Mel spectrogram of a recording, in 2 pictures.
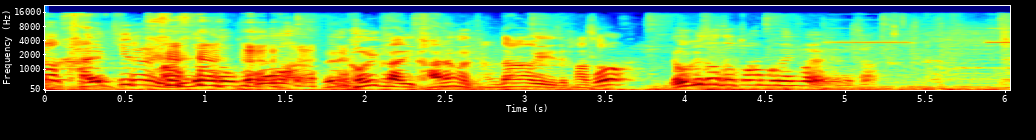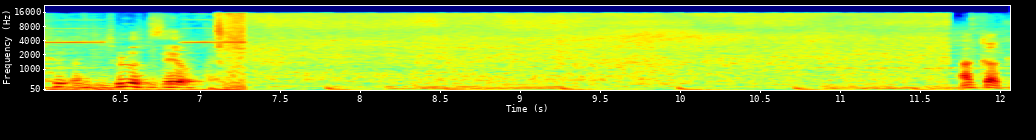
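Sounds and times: pressure washer spraying water: 7.1s - 11.7s.

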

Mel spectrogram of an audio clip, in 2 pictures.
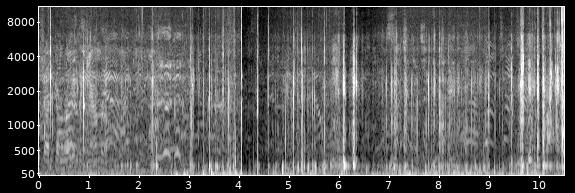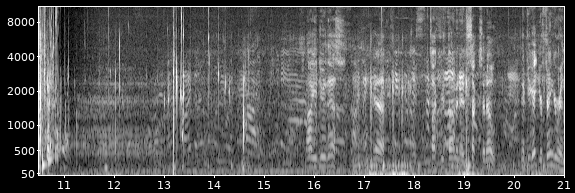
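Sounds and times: water sloshing and splashing: 9.8s - 14.8s
muffled underwater hum: 10.1s - 14.6s.

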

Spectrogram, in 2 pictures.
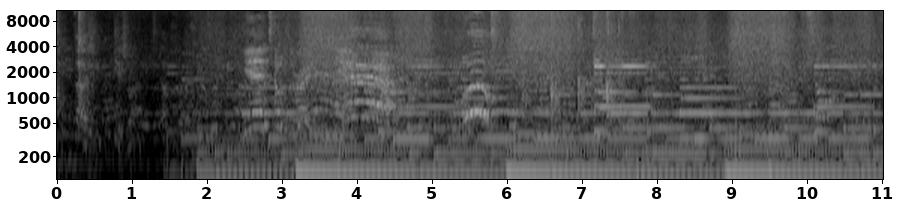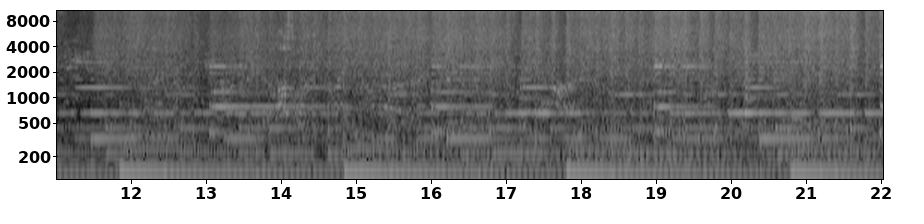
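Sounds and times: guitar: 1.4s - 22.0s
bass line: 1.7s - 22.0s
drums: 1.7s - 22.0s
fiddle melody with sliding notes: 2.0s - 22.0s.

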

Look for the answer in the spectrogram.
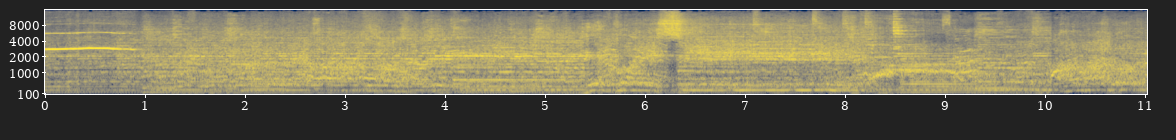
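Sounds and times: acoustic guitars strumming: 0.0s - 11.0s.

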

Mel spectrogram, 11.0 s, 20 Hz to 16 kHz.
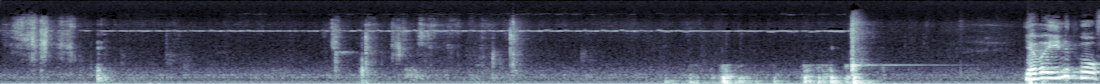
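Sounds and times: high-pitched whine: 0.0s - 11.0s
dull thumps and knocks: 6.8s - 8.7s.

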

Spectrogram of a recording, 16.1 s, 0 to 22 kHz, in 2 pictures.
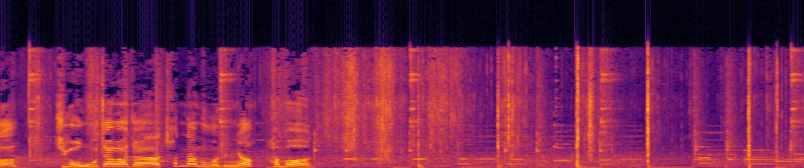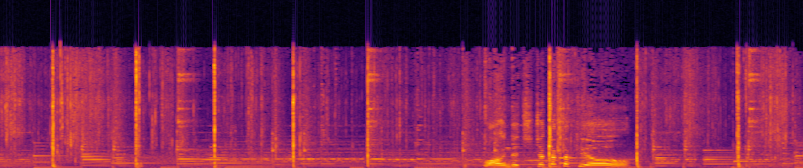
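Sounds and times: background music: 0.0s - 16.0s
hatchet chopping wood: 4.0s - 6.7s, 7.3s - 16.0s.

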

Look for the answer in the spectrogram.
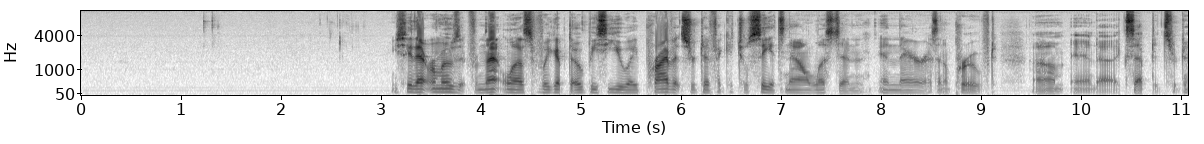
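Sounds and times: faint low hum: 0.0s - 11.0s
computer mouse click: 1.2s - 1.5s.

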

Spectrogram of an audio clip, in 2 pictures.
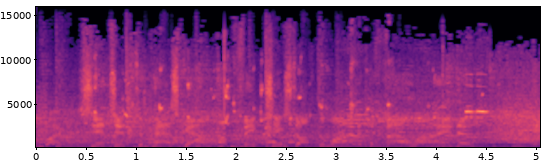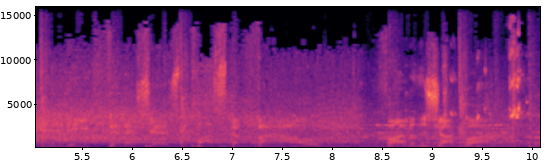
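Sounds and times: arena crowd noise: 0.0s - 10.0s
background music with bass line: 0.0s - 10.0s.

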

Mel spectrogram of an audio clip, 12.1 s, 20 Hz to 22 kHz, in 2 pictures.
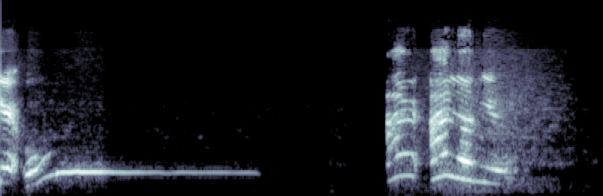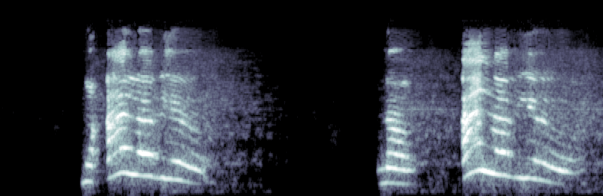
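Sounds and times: woman humming a long tone: 0.4s - 2.6s.

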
